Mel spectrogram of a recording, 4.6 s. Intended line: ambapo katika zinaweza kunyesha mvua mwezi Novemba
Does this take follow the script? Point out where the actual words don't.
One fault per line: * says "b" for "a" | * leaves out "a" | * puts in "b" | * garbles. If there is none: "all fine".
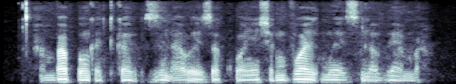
all fine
